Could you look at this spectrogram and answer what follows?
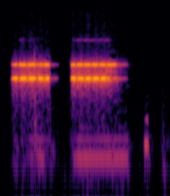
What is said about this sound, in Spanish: Eh, están, sonando los, los teléfonos del estudio.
